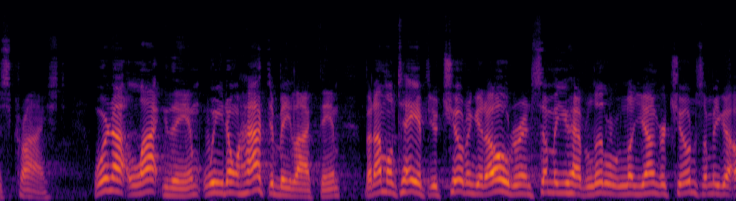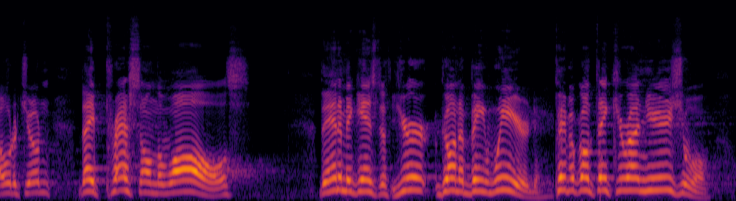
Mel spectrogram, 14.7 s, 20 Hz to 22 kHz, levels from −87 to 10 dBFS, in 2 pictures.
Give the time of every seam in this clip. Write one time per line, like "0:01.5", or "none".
0:11.2
0:12.7

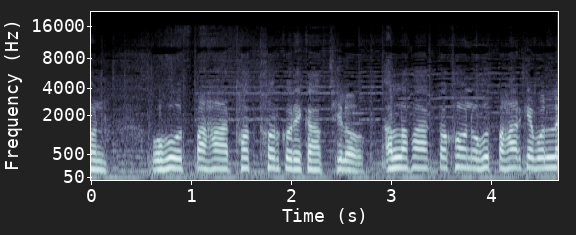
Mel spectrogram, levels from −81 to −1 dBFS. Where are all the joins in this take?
0:02.8

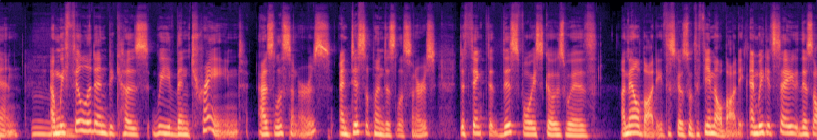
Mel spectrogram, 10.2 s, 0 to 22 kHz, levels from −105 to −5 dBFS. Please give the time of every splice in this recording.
0:09.3

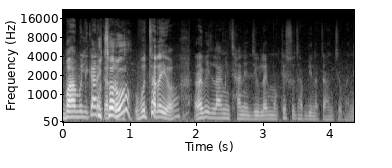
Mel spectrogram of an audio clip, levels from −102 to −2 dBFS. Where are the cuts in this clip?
0:01.8

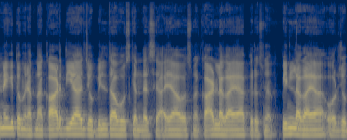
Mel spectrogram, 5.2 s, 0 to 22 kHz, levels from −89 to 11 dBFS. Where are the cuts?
none

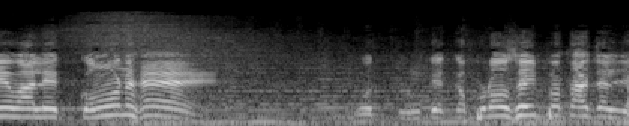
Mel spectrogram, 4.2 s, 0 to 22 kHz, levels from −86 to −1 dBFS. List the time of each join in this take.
none

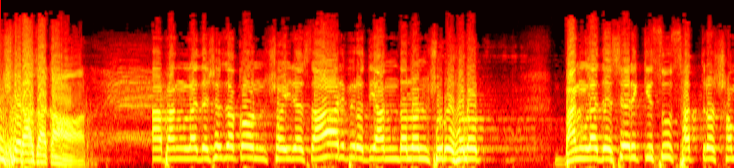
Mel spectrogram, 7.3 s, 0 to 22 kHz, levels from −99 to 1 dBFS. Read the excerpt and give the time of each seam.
0:01.5

